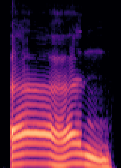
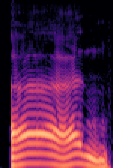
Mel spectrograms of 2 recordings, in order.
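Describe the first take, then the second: Both takes have the same delivery.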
